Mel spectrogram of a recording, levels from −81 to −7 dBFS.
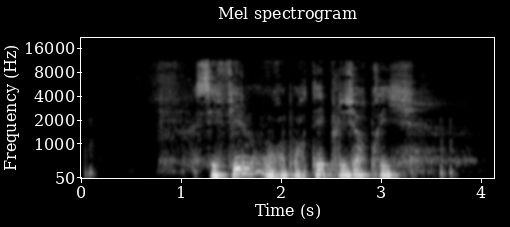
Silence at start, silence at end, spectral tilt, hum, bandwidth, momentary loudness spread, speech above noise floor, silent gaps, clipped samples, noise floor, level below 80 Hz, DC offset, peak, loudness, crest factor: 1.1 s; 0.5 s; -6.5 dB/octave; none; 11.5 kHz; 16 LU; 48 dB; none; under 0.1%; -72 dBFS; -56 dBFS; under 0.1%; -8 dBFS; -25 LUFS; 18 dB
